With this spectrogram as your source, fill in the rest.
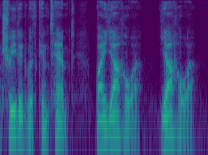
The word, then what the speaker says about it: Yahowah: Yahwa, God's personal and proper name, pronounced Yahwh based upon haya to exist.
